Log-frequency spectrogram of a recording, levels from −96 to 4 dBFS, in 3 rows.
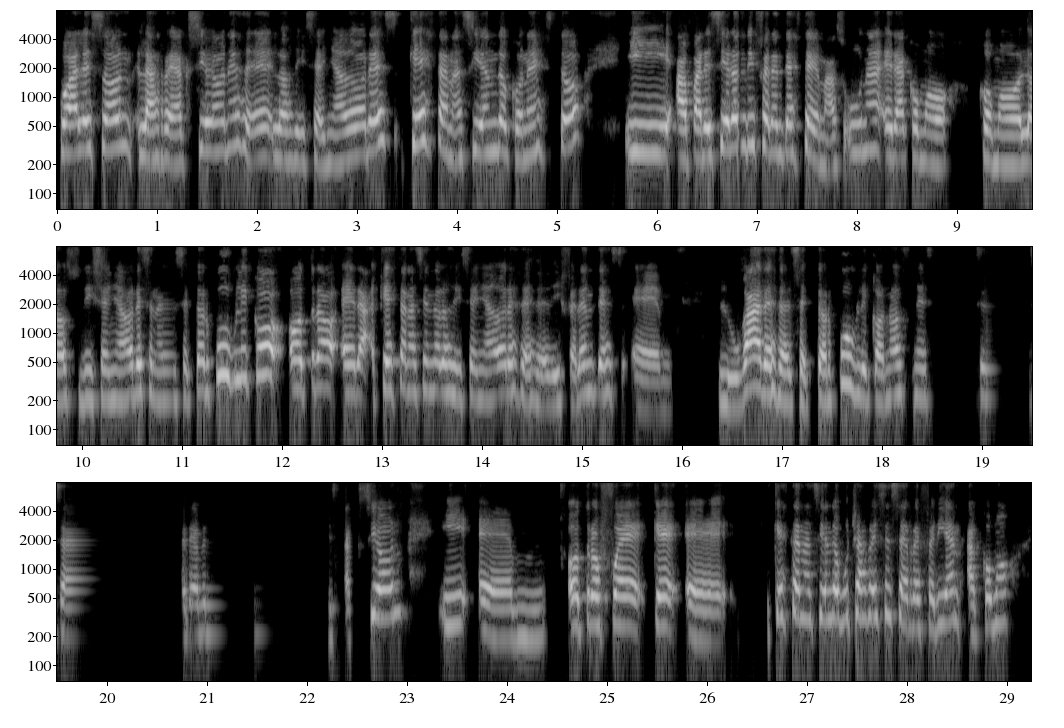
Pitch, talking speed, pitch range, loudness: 245 Hz, 125 wpm, 210-285 Hz, -29 LUFS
